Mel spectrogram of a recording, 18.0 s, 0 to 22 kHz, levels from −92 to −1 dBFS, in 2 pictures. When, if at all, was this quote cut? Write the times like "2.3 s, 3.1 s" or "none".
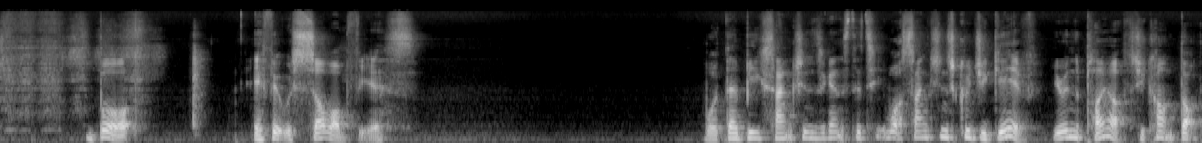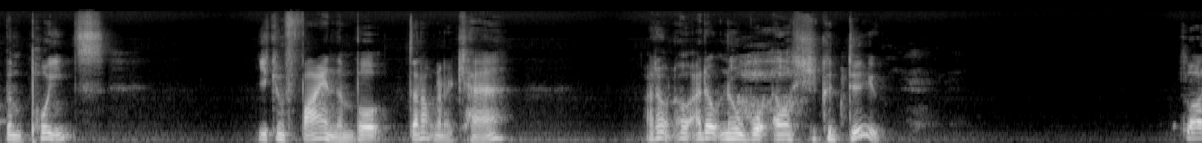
none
